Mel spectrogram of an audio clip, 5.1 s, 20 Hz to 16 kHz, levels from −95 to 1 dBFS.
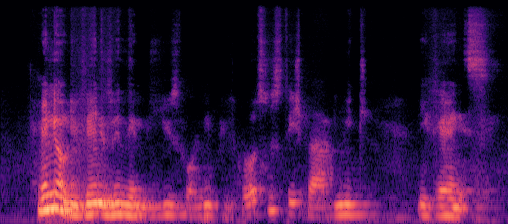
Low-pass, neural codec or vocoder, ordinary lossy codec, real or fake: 14.4 kHz; codec, 44.1 kHz, 2.6 kbps, DAC; none; fake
